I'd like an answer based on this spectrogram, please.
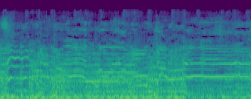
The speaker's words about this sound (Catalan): Això és l'emoció del públic ahir a l'estadi en veure com Cap Verd s'enduia el seu primer punt en un Mundial.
